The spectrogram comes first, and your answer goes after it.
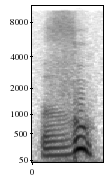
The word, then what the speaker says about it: vous: And then vous. Same thing, final S is not pronounced.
